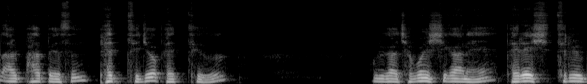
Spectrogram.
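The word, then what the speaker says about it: בֵּית: 첫 알파벳은 베트죠. 베트. 우리가 저번 시간에 베레시트를 배웠는데 그 베레시트의 맨 첫 글자 베트와 똑같은 글자입니다. 베트라고 읽습니다. 현재 사용하는 히브리어는이 그 같은 그런 글자입니다. 그 이렇게 생겼습니다. 이거를 히브리어로 베트라고 읽습니다.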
